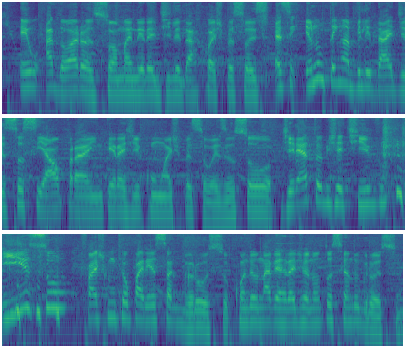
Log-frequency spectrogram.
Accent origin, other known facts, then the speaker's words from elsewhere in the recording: Rio de Janeiro, Brazil; eu sou carioca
